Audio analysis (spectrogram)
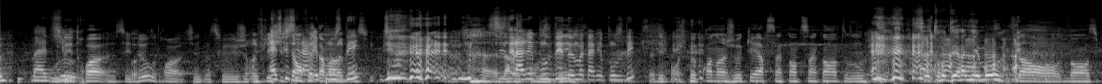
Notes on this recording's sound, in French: Fête de quartier du Champy Noisy-le-Grand. Une émission enregistrée en public. À l'occasion de la Fête de quartier du Champy à Noisy-le-Grand.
